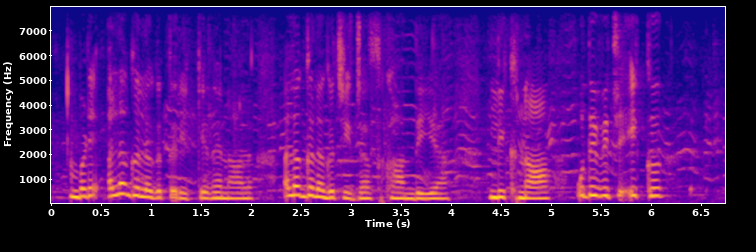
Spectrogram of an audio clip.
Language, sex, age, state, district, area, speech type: Dogri, female, 18-30, Jammu and Kashmir, Samba, urban, spontaneous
